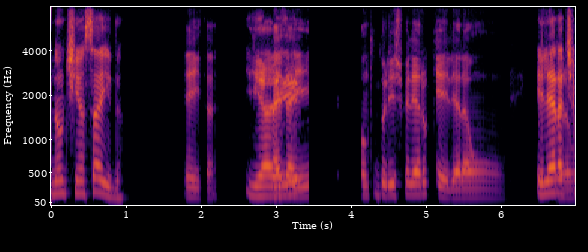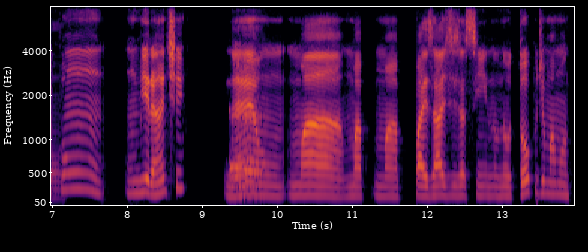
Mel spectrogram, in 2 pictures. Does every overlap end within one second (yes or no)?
yes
